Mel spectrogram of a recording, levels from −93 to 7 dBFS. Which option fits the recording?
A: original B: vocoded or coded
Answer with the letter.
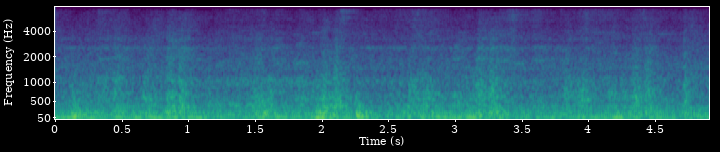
B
